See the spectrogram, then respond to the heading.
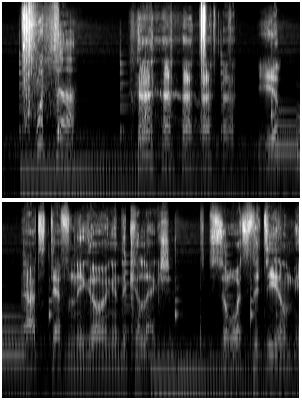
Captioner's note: laughing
